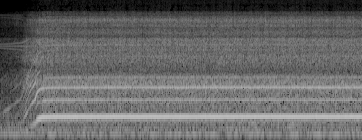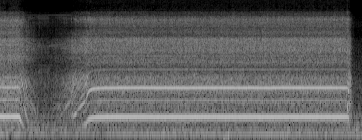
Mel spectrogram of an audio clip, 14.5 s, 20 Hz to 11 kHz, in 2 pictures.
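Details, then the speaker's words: DeWalt DCF682N1 gyroscopic cordless screwdriver free running: spins up to a clean, steady whine, very smooth at low rpm, holds evenly, winds down and restarts the same; healthy. "Oh sangat halus ya karena mungkin rpm nya rendah lalu kita akan uji berapa RPM"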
